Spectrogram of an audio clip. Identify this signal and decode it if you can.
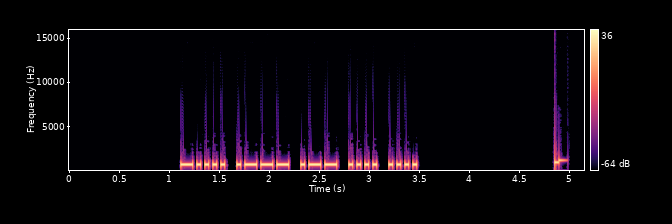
Morse code, heard as a keyed tone, about 30 wpm, 700 Hz. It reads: 6JWHH
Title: Five Challenging Letter-Number Combinations 30wpm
